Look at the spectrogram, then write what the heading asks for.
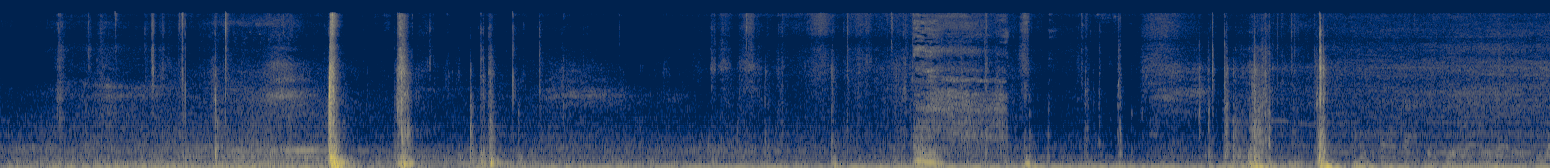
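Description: Inside a Jeep's cabin: the engine idling with a steady low hum, overlaid by a few sharp knocks and clicks. The loudest knocks come about three seconds in and again near the end, with a brief rustle in the middle.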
